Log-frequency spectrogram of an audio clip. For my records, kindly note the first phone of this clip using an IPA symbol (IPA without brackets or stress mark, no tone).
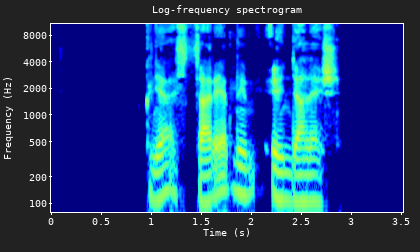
k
